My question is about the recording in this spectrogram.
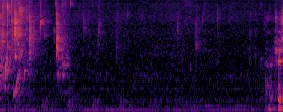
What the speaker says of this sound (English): I'm just going to rinse my head.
